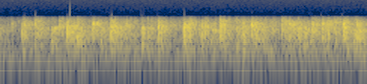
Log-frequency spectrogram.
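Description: Audience applauding: many hands clapping at once, starting just after the beginning.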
